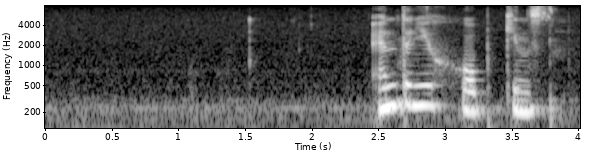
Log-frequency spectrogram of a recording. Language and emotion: Russian, neutral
